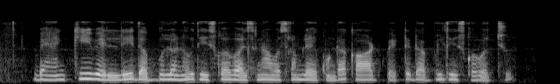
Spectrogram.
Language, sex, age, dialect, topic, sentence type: Telugu, female, 18-24, Utterandhra, banking, statement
